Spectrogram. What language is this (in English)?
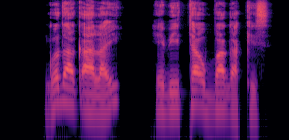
Gofa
